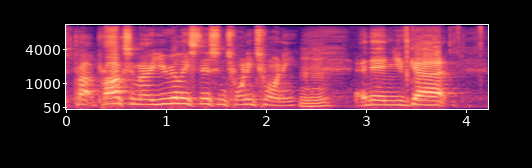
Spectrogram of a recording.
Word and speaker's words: Proximo: Is it Proximo? It's Proximo.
